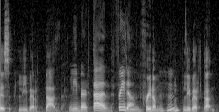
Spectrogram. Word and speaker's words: libertad: And again, ends in a consonant. So Libertad. Bueno, hear the stress words on that the- have a consonant at the end usually have stress on the end, and I hear the stress on the end.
